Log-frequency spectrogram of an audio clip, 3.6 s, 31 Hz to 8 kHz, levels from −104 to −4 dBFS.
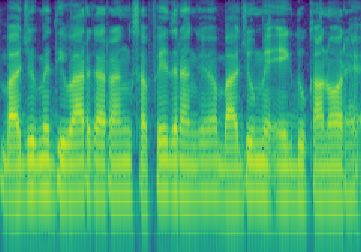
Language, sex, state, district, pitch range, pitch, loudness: Hindi, male, Gujarat, Valsad, 105-115 Hz, 110 Hz, -18 LUFS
